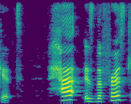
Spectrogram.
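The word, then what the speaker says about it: ح: Kha is a sound some people make when they laugh. It's also similar to the sound people make when they snore. According to phonetic charts, Ha is pronounced in a deeper part of the throat than Kha.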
